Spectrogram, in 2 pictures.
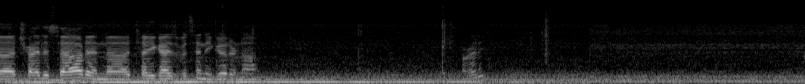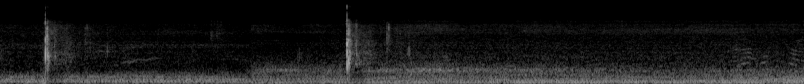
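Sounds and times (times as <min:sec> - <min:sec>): steady low hum: 0:00.0 - 0:16.0
wooden bat hitting ball: 0:08.4 - 0:09.3, 0:11.4 - 0:12.4.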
